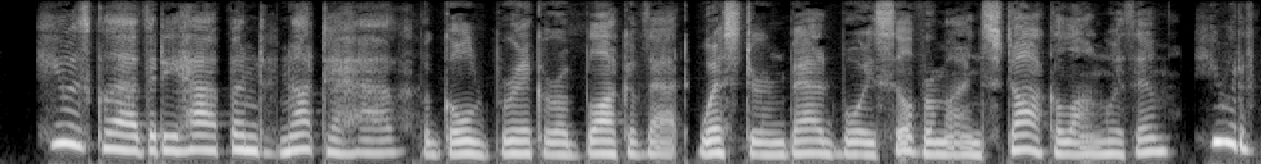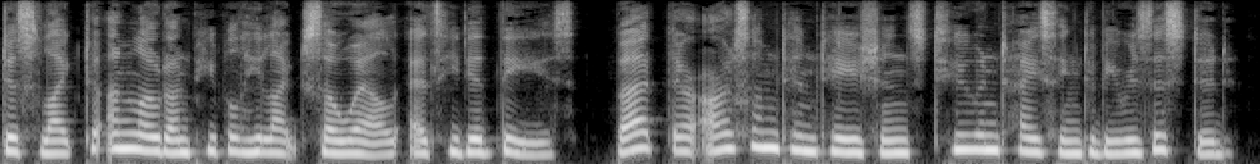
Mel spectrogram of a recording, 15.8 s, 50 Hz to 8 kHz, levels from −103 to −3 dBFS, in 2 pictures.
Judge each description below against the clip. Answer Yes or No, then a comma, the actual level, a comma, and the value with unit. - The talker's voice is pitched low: No, high, 195 Hz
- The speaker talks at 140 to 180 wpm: No, average, 200 wpm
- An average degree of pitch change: Yes, average, 3.6 semitones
